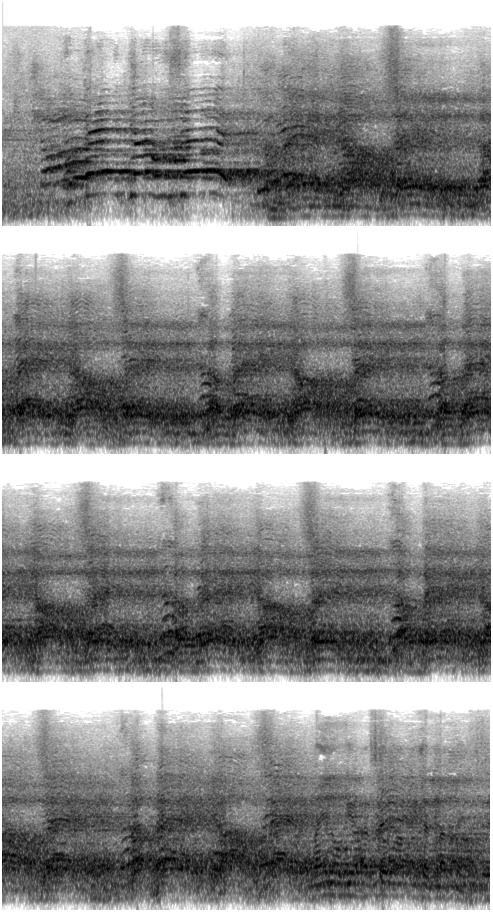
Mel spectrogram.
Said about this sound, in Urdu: یہ جو نعرے آپ لگائیں گے, یہ جو نعرے آپ لگا رہے ہیں, جس انداز میں بھی آپ لگا رہے ہیں, ایک ایک چیز دشمن نوٹ کرتا ہے, ایک ایک چیز.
